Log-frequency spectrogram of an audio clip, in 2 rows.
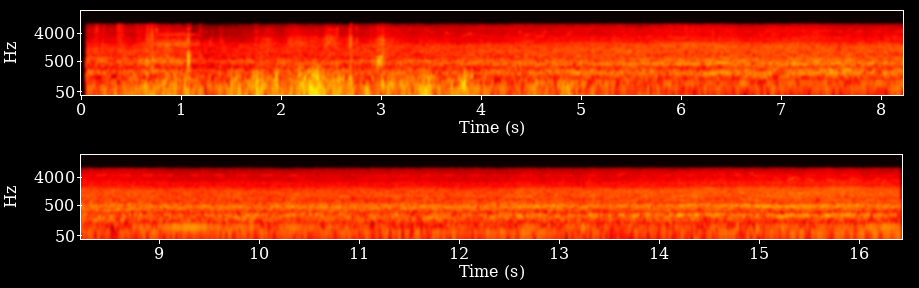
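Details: Honey bees accidentally doused with honey and cleaning themselves in May 2010: a dense, continuous droning hum of many bees, with a few clicks and knocks in the first seconds.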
